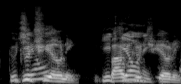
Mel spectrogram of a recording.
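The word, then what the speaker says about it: Guccione: How do you pronounce this Bob Guion? Is that right? Gucci Guion. Okay. So the E is pronounced at the end of it.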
